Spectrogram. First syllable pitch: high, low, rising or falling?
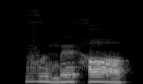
falling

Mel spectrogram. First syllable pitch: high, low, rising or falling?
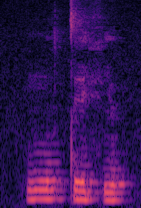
high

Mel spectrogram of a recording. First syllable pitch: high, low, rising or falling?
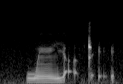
low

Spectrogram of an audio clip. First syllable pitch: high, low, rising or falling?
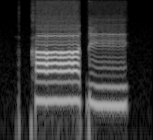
high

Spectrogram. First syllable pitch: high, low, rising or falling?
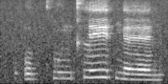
low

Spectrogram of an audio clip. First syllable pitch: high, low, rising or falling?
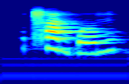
falling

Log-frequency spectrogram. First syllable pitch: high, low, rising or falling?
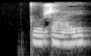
rising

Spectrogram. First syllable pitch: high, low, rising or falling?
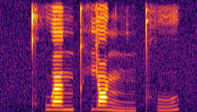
high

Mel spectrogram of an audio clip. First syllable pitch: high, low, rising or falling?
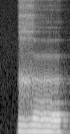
low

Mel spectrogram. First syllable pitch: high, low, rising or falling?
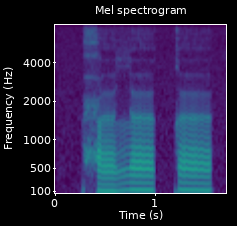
low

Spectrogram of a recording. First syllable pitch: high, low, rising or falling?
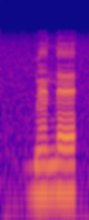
high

